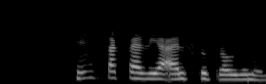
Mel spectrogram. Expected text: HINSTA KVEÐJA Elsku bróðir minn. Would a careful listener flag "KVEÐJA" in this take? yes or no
no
